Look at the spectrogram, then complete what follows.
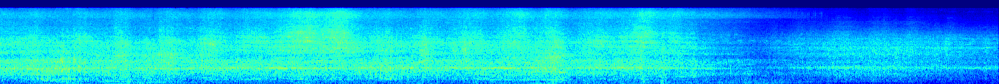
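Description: Freight train hauled by a JR Freight electric locomotive passing close by, its wagons running loudly over the track with wheel clatter at the rail joints and a steady tone. The noise dies away over the last few seconds as the train moves off.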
